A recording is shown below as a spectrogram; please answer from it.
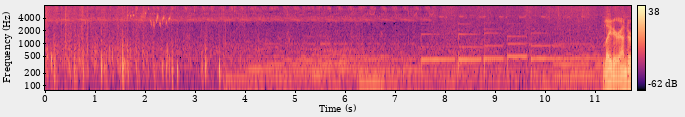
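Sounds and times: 
chirping insects: 0:00.0 - 0:11.7
horses' hooves clip-clopping as riders set off: 0:00.0 - 0:11.7
soft music: 0:03.6 - 0:11.7.

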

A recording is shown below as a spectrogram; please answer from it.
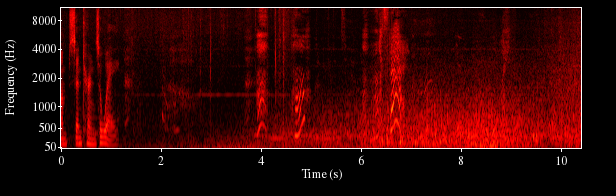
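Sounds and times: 
speech: 0:00.0 - 0:01.4
water flowing back into riverbed: 0:04.6 - 0:10.3.

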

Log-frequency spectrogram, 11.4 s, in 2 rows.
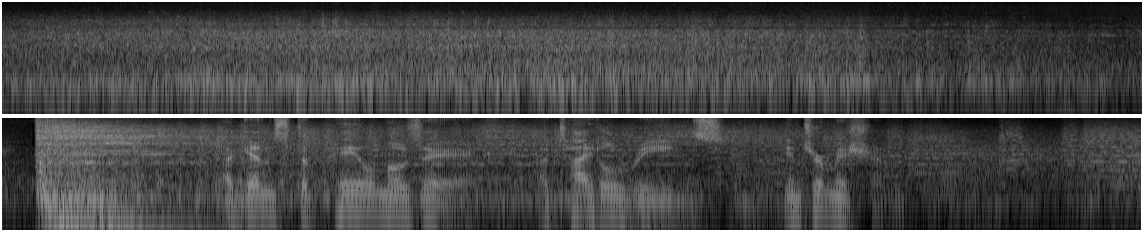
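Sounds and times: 
train rumbling across a barren landscape: 0:00.0 - 0:11.3
loud burst of noise: 0:05.9 - 0:09.7
speech: 0:06.8 - 0:10.4.

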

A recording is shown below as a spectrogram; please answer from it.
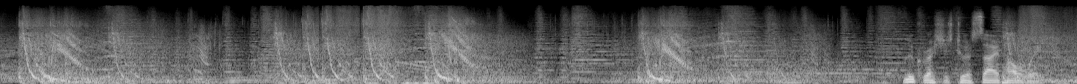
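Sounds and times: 
speech: 0:00.2 - 0:00.8, 0:09.1 - 0:10.6
Boba Fett's blaster shots at Luke: 0:00.2 - 0:08.2.

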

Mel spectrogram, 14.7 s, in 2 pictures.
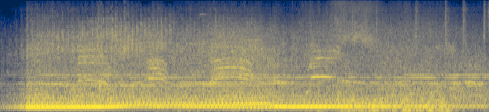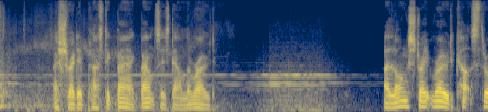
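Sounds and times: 
pickup truck engine pulling away on a dusty road: 0:00.0 - 0:11.9
speech: 0:08.2 - 0:10.6, 0:13.1 - 0:14.6.

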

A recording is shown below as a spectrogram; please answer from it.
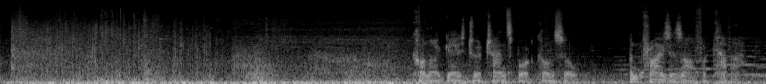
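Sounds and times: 
bursts of flame roaring in a film scene: 0:00.1 - 0:04.2
speech: 0:04.2 - 0:07.6.

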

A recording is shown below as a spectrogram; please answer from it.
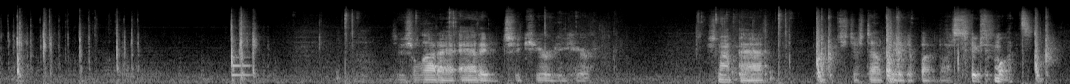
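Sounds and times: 
typing on a computer keyboard: 0:00.0 - 0:01.4, 0:02.3 - 0:02.6
speech: 0:04.0 - 0:06.0, 0:07.1 - 0:10.4.

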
